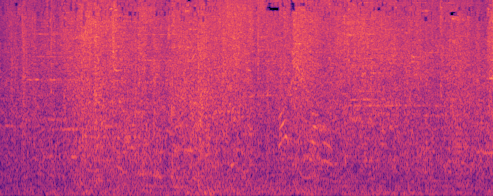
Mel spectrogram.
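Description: Game spell effects whoosh, crackle and burst in a busy fight.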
